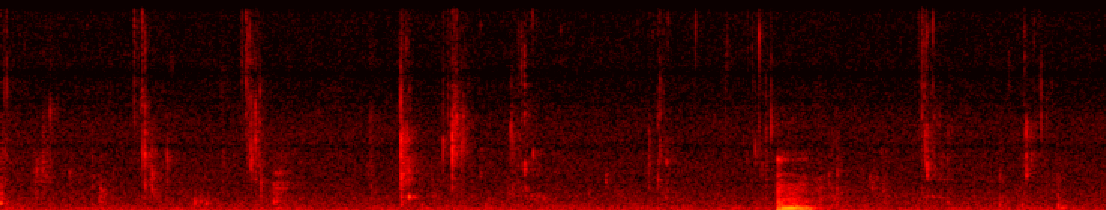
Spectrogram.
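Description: Faint close-up chewing and mouth sounds of a person eating soft food (mashed potatoes, gravy and corn), with light clicks of a utensil in a plastic bowl. About five seconds in there is one brief low vocal sound that falls in pitch.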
